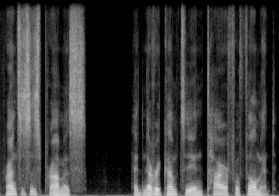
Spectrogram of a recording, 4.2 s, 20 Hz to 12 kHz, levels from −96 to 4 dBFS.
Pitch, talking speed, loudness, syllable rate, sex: 135 Hz, 115 wpm, -18 LUFS, 4.6 syllables/s, male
